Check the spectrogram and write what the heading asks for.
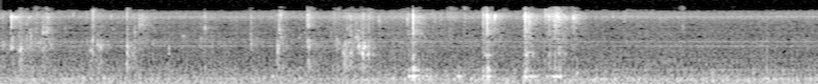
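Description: Faint drips and soft, wet clicks of boiled cherries and their syrup being poured from a china bowl through a mesh strainer, with a few light taps clustered in the middle.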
